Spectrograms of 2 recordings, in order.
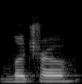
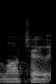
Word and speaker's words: LOTRO: this household we are very firmly in the lotro uh is is correct camp and so whenever we hear someone pronounce it lacho it just it's not wrong but it's a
